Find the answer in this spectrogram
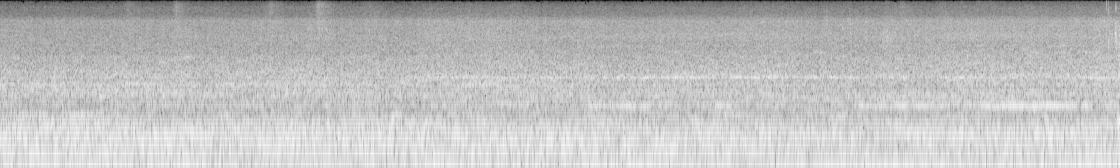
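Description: MacLean underground rock bolter running steadily as it trams slowly forward in the cab, its low engine and drivetrain hum strengthening in the second half, with a higher whine coming and going over it.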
